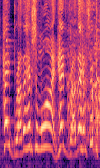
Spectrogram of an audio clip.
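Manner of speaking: high, lightly voiced chummy sister; sister offering wine. Sister offering the gunman wine, comically friendly.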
